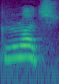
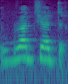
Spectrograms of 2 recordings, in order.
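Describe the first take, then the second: First: The word ends with only a j sound. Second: The word ends with a clear d sound. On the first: The speaker calls it right. "Just a j sound will come out" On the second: The speaker calls it wrong. "You didn't say the D word, grudged, grudged. Oh, doesn't sound right"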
